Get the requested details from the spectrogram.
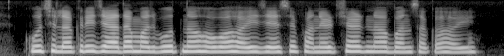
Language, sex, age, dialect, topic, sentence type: Magahi, female, 51-55, Central/Standard, banking, statement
